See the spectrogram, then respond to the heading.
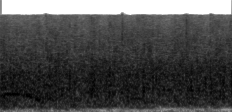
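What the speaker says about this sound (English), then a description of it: "Please clap." Audience applause at a political rally, a short burst of dense clapping from a crowd, steady and fairly loud, heard alone.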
